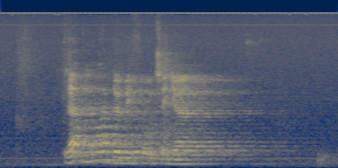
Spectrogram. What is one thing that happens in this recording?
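An elderly man sings a long, drawn-out note in a reverberant room.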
